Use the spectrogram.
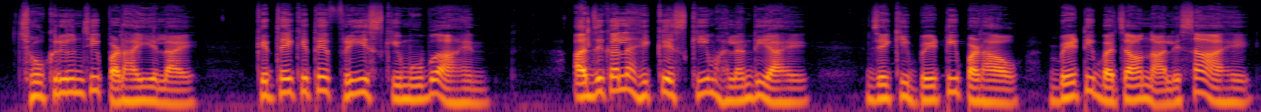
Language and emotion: Sindhi, neutral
